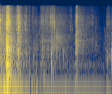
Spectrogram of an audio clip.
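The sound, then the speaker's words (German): Crinkly rustling of a package containing various items being handled and unpacked, a few sharp crackling bursts with quieter shuffling between them, with no one talking. “Ich höre schon. Ja. Es, es raschelt.”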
